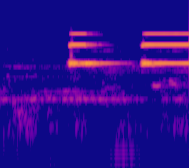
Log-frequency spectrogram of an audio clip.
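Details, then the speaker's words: Defective garage door opener control board tested in multimeter diode mode, red probe to ground: clean high-pitched beeps, the second held steady, show two capacitors below the main chip are shorted, each to a different chip pin. The main chip is suspected shorted. "I'm going to use diode mode so you can hear the shorts. red probe on a ground and there's this cap here shorted and this cap here shorted."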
